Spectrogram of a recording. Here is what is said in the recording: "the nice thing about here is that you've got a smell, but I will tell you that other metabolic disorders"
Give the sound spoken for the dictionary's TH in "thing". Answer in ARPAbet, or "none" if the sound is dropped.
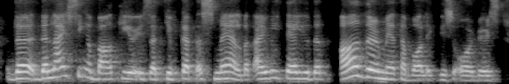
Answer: T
